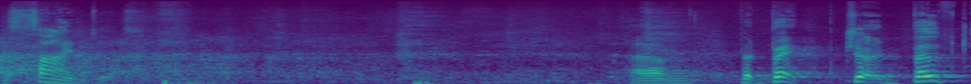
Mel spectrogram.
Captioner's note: audience laughs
